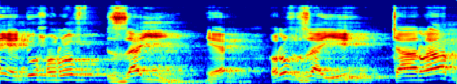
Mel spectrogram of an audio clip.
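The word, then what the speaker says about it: ز: Huruf zai cara pengucapannya yang pertama ujung lidah diangkat ke atas sampai hampir menempel pada gusi dua gigi seri bagian atas.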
